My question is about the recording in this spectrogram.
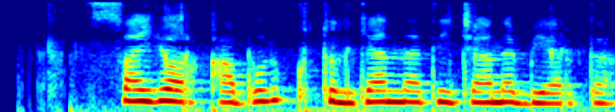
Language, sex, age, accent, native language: Uzbek, female, 19-29, Farg'ona, Uzbek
